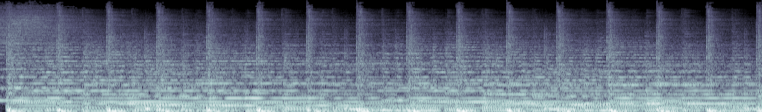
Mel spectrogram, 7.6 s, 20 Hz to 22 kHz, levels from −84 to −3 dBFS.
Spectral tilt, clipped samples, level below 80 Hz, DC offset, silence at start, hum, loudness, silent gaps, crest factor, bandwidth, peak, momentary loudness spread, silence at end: -6.5 dB/octave; under 0.1%; -20 dBFS; under 0.1%; 0 s; none; -15 LUFS; none; 14 dB; 19 kHz; 0 dBFS; 2 LU; 0 s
